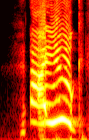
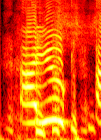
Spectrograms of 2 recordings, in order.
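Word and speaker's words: Aiyuk: Say it right. Ayuk! Ayuk! Ayuk!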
